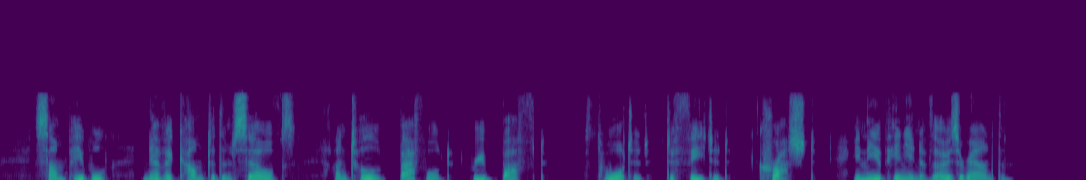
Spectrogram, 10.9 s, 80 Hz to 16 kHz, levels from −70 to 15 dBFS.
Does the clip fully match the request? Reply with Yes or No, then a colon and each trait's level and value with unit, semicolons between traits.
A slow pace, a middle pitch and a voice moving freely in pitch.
No: slow, 105 wpm; medium, 150 Hz; average, 4.7 semitones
